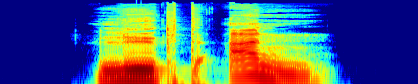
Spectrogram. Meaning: inflection of anlügen: 1. third-person singular present 2. second-person plural present 3. plural imperative
- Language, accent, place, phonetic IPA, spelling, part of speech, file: German, Germany, Berlin, [ˌlyːkt ˈan], lügt an, verb, De-lügt an.ogg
